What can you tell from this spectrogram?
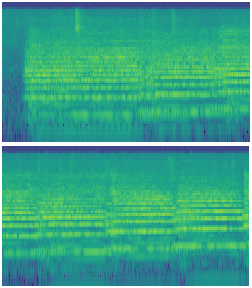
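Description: Middle school concert band playing a warm-up of sustained chords together, entering about half a second in and moving to a new held chord every second and a half or so.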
